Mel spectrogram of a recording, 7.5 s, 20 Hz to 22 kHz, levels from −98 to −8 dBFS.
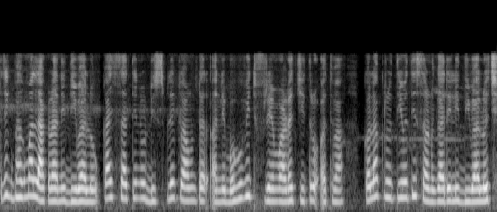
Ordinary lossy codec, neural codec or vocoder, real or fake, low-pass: none; none; real; none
